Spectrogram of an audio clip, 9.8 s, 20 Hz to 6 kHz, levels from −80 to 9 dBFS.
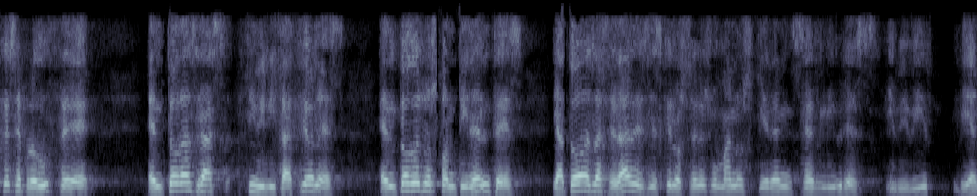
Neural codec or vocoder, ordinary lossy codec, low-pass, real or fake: codec, 16 kHz, 4 kbps, FunCodec, trained on LibriTTS, 50 frames a second; AAC, 24 kbps; 5.4 kHz; fake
